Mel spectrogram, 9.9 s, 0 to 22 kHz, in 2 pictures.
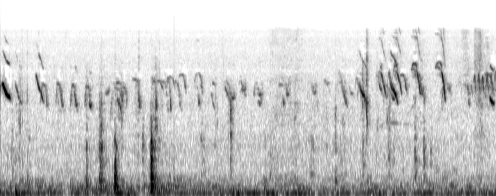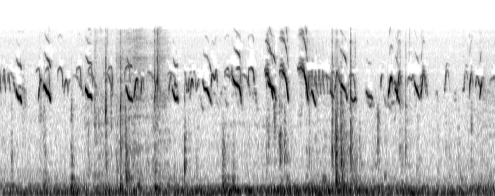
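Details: Brahma chicks offered for sale at the start of the 2018 season, many peeping together in thin, high, down-slurred notes that overlap continuously over a low steady background rumble.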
